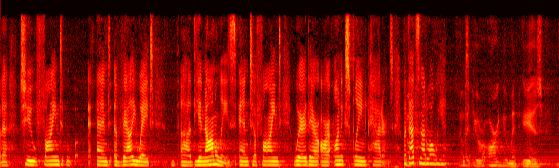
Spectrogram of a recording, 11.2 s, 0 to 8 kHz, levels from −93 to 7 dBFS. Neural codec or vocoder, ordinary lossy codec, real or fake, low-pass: none; MP3, 64 kbps; real; 7.2 kHz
